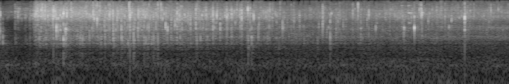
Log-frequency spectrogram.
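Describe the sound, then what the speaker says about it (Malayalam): Mustard seeds and onions fry in hot oil in a pan, a loud, steady sizzle dotted with sharp crackling pops throughout, with no voices. "ഇതിലേക്ക് ആവശ്യത്തിന് ഓയിൽ ഒഴിക്കുക. ഫസ്റ്റ് കടുക് പൊട്ടിക്കുക"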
